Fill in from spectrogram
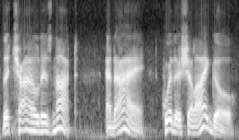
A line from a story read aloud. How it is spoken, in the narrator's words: In alarm and self-reproach, he exclaiming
